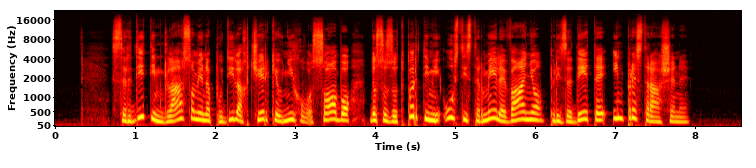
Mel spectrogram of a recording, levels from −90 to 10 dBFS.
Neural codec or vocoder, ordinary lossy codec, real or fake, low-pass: vocoder, 44.1 kHz, 128 mel bands every 256 samples, BigVGAN v2; none; fake; 19.8 kHz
